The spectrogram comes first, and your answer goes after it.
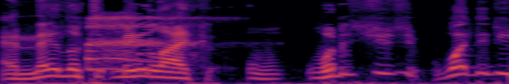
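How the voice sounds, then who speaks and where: Talking very fast in a slight Southern US accent, a man lets his pitch swing very widely. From North Georgia. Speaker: podcast co-host. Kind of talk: casual chat. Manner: halting, many repeated words.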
